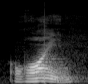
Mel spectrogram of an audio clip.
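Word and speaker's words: غين: Ghain from the top part of the throat with GH sound.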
